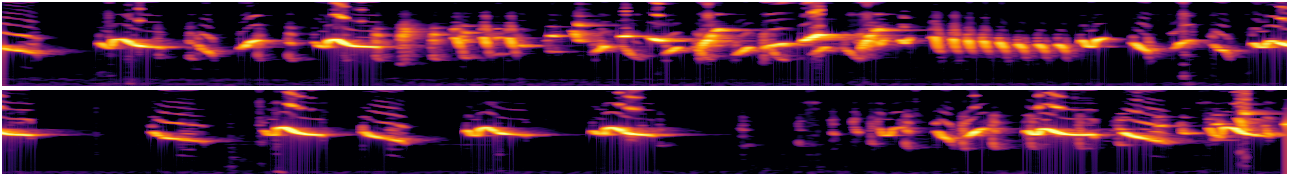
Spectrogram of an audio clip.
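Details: Horsfield's babbler in full varied song, shaking its wings: long sequences of clear, downslurred whistles repeated at a steady pace, mixed with rapid chattering trills and brief pauses between phrases.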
